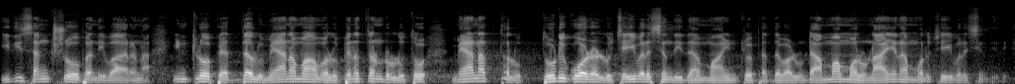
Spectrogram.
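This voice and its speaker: A man's voice: lowish voice, moderate pace. An older man giving a dramatic religious discourse in a temple hall, sometimes chanting verse in a sung tone. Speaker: spiritual orator. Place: temple hall before a large crowd. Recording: echoey hall reverb.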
